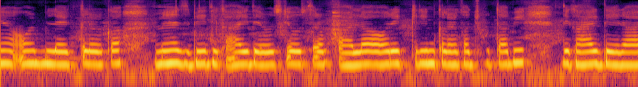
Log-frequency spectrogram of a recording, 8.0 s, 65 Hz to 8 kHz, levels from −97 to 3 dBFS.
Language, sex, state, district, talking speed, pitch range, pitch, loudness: Hindi, female, Uttar Pradesh, Lucknow, 165 wpm, 230-240 Hz, 235 Hz, -12 LUFS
